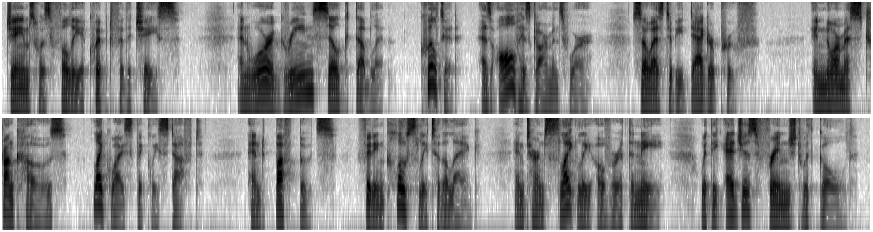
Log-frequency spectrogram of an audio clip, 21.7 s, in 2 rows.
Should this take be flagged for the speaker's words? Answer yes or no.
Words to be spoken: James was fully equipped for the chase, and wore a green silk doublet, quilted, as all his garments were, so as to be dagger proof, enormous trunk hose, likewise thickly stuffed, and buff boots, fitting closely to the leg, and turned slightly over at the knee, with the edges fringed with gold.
no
